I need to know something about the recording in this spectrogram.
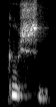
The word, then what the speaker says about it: cushion: is cushion ah yeah this word is pronounced sorry not in a way it must be according to the rules it's not a it's not I mean a u it's cushion so here you can see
